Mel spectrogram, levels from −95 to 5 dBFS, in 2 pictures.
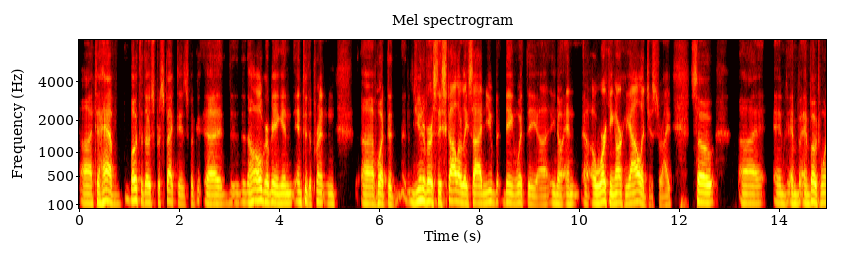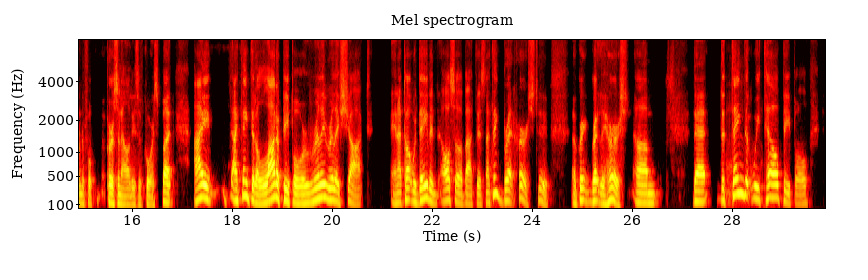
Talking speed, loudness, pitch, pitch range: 170 wpm, -22 LUFS, 125 Hz, 115-145 Hz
